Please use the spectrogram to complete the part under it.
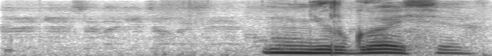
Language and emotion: Russian, angry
